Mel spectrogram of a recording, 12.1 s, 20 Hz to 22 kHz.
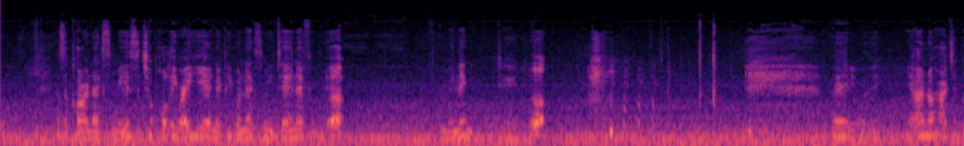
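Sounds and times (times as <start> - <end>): car engine idling: 0.0 - 12.0
person laughing softly: 7.4 - 9.9.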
